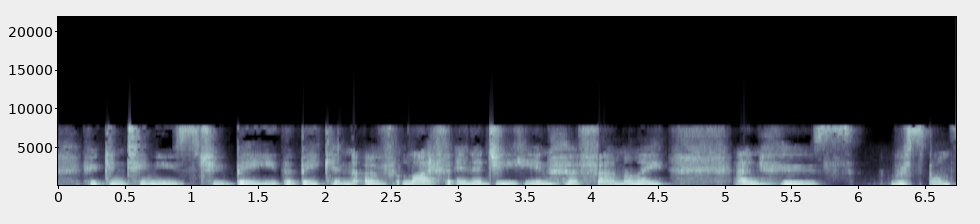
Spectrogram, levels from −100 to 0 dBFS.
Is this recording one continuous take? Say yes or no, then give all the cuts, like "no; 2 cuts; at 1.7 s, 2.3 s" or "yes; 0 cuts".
yes; 0 cuts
